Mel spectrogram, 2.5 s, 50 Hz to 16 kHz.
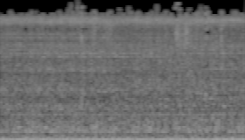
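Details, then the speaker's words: Freightliner Cascadia DD15 diesel after cam housing replacement and timing, revved with the Jake engine brake activated. A steady, even deep rumble carries no knocking or ticking on top; no weird noises, so the engine is healthy. "so everything looks alright so there is no weird noises no knocking noises"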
